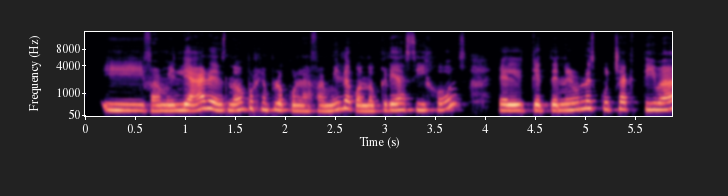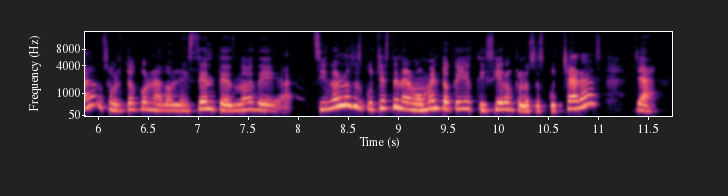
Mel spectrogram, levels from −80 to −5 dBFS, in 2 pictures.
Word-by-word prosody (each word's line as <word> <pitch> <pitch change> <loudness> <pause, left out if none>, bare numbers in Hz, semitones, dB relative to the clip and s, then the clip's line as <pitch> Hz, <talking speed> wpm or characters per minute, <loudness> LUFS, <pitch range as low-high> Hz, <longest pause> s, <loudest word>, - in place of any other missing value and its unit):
y 215 -2 -2
familiares, 215 +4 +2
¿no?, 220 +4 0
por 280 - -3
ejemplo, 230 -2 -3
con 200 -2 -3
la 185 - -6
familia, 200 +9 -2
cuando 190 -1 -2
crías 225 +2 -2
hijos, 225 - -5 0.3
el 210 0 +2
que 210 -2 0
tener 210 +3 -1
una 275 +3 +1
escucha 255 -3 -3
activa, 250 +5 +1
sobre 225 -9 -4
todo 235 +2 -3
con 255 -2 -1
adolescentes, 205 +2 +1
¿no?, 235 +4 -2
de, 210 -4 -2
ah, 395 - -12 0.2
si 245 0 -4
no 320 +6 +4
los 395 -1 +4
escuchaste 290 +1 +1
en 290 - +4
el 245 - +3
momento 260 +4 +3
que 260 - 0
ellos 270 -1 -2
quisieron 245 +2 +1
que - - -3
los 185 0 +2
escucharas, 275 - +1 0.3
ya, - - 0
230 Hz, 195 wpm, -21 LUFS, 210-260 Hz, 0.3 s, no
